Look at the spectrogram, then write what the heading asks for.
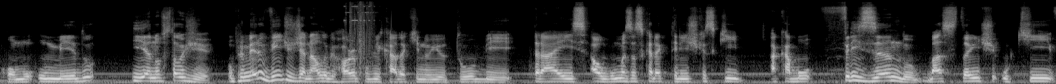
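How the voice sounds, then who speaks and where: A man's voice: mid-range voice, a little mellow. A Brazilian man hosting and narrating an informative scripted video essay. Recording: faint background noise.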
